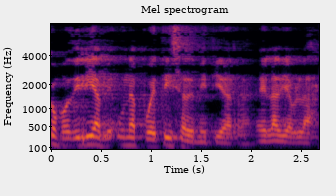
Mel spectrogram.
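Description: Speaking with a Rioplatense accent, the voice moves at a fairly slow pace with lively intonation. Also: man. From Argentina. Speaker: motivational speaker. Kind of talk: motivational talk.

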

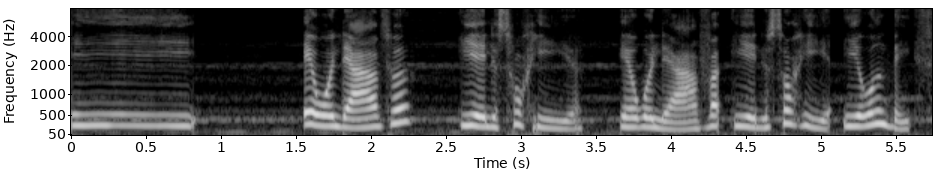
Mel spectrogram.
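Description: Over noticeable background noise, a woman speaks in a high voice with lively intonation. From Espírito Santo, Brazil. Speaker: eyewitness telling her own experience. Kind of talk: first-person ghost story telling, recounting a creepy childhood encounter.

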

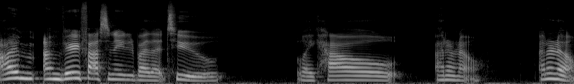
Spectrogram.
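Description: A woman with an American accent at a fairly slow pace, long, frequent pauses and ordinary pitch variation, in a very clean recording with a silent background. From Kansas. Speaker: math instructional coach. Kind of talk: casual chat.

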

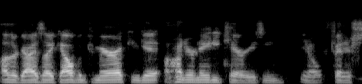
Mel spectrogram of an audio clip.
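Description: With a dry, close sound and no echo, a man speaks at a fairly low pitch with fairly even intonation. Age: 30s. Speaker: fantasy football player. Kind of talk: casual chat.

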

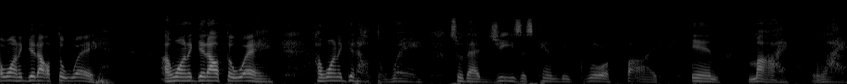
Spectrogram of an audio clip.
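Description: A man talks at a moderate pace with ordinary pitch variation, big swings in loudness, and long, frequent pauses. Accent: American. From Chesapeake Bay area, US. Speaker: pastor. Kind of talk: sermon. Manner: animated.

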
